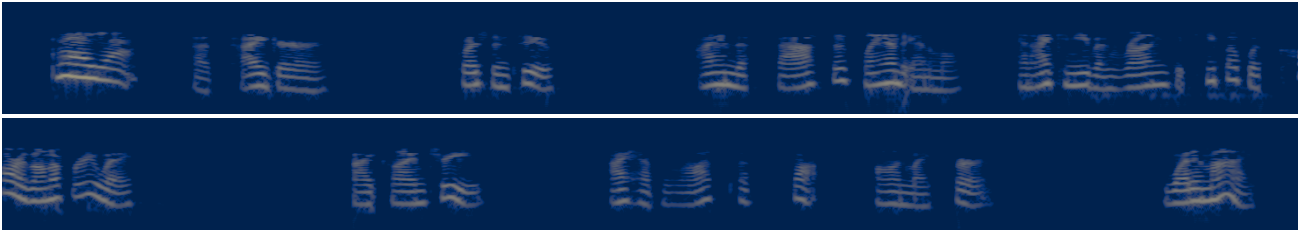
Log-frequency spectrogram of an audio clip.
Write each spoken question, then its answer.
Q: What am I?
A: Cheetah.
